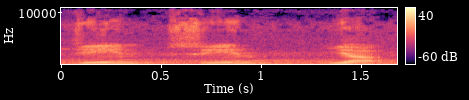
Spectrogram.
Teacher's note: ज़ुबान का बीच और ऊपर का तालु जब आपस में टकराएंगे, मिलेंगे, तो जीम, जीम और शीन और या, ये तीनों हरूफ निकलेंगे। जीम, शीन यानी बड़ी शीन और या, ये तीनों का मखरज एक ही है।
